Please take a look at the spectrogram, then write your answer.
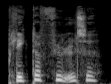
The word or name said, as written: pligtopfyldelse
